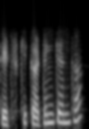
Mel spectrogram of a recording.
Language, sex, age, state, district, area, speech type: Telugu, male, 18-30, Telangana, Ranga Reddy, urban, conversation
